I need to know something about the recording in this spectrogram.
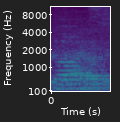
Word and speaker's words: goddess: Which one is emphasized? Okay, how many syllables, first of all? 2. Goddess. Okay. So we've got one line between the 2 syllables. Which one do you say harder, God or des? Des.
